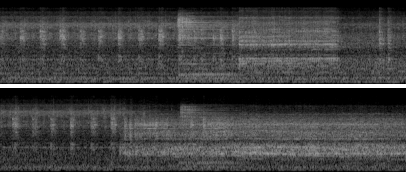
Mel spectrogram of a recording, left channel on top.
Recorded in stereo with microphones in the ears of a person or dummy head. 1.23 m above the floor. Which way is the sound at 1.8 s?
65° left (ahead or behind).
